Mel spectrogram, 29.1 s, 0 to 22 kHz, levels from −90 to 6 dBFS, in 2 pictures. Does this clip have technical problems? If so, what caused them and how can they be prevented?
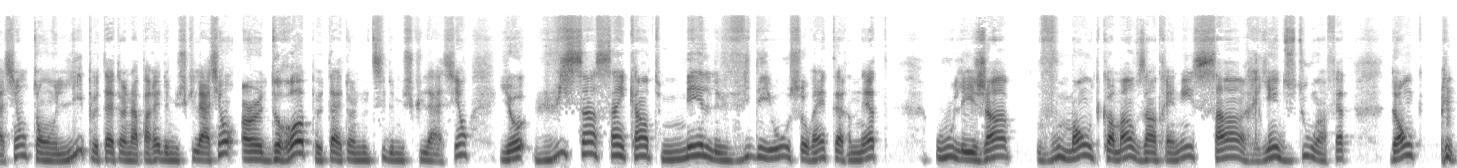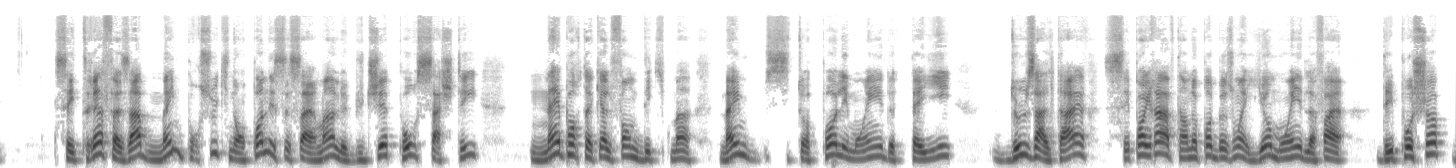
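No, no technical problems can be heard here.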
